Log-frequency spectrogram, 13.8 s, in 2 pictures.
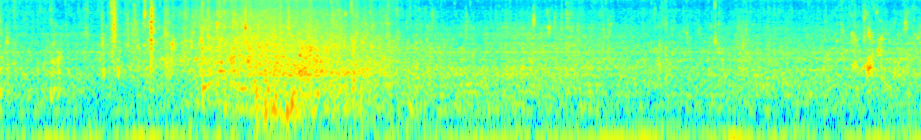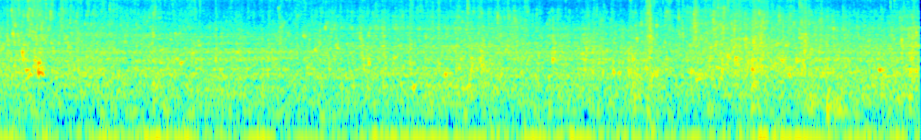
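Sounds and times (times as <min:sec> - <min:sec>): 
waves: 0:00.0 - 0:13.8.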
